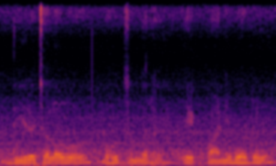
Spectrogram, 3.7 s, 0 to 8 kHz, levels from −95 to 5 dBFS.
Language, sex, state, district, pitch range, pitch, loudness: Hindi, male, Maharashtra, Solapur, 140-150 Hz, 145 Hz, -32 LUFS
